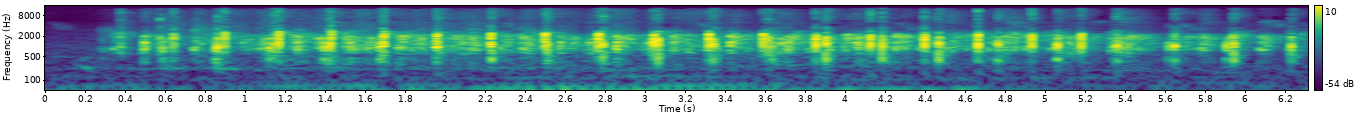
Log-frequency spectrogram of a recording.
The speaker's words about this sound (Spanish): Y desde aquí, desde este museo, Enrique Escudero de Castro, le brindamos un aplauso a su creador, nuestro Paquito.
